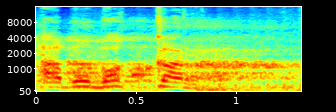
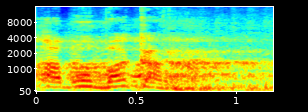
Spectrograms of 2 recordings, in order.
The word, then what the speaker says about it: আবু বকর: আবু বকর এবং ওমর যারা আমরা বলি আবু বক্কর শব্দটা ঠিক না একচুয়াল উচ্চারণ হলো আবু বকর বাক্কার আর বাকার দুটো উচ্চারণ এক বাবা বাংলা যদি বুঝি তাহলে বকার ক আর বয় আকার কয় কয় আকার দুটো শব্দ এক যারা আমরা আবু বক্কর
